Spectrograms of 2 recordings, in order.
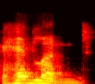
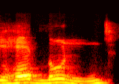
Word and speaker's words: Hedlund: honest, because I think I normally say the Americanized version, like Headland, because I normally see people Hedlund. read it and then that's what they say, but it's actually Hedlund because it's Oh, because Swedish.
